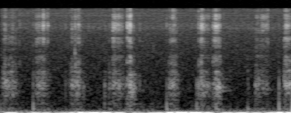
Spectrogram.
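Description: Pen writing tiny letters on a watercolor birthday card, a series of short scratchy strokes at close range in quick uneven bursts, with no voices.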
